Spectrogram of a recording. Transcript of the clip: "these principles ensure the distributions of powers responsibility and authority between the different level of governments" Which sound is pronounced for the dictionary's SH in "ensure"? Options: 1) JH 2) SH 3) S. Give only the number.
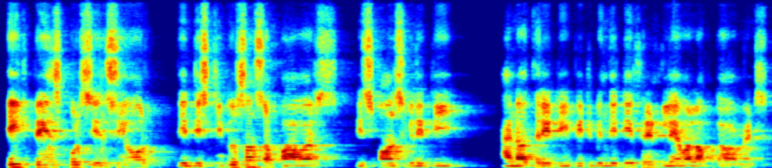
3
